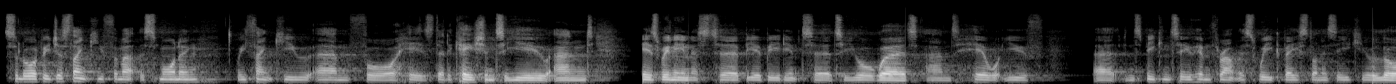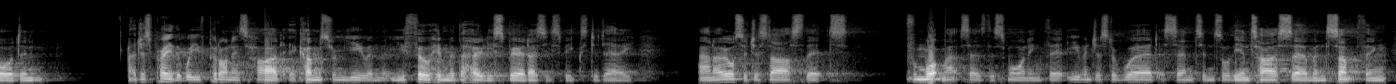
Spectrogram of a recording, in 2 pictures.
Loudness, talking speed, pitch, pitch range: -19 LUFS, 205 wpm, 105 Hz, 100-110 Hz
